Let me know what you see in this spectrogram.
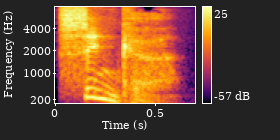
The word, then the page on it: sinker: British English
